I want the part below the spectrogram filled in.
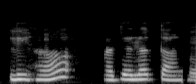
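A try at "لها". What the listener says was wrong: ओहो, sorry sorry, नहीं नहीं, लहा आएगा सिस्टर यहाँ पे, लिहा नहीं, लहा जी।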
